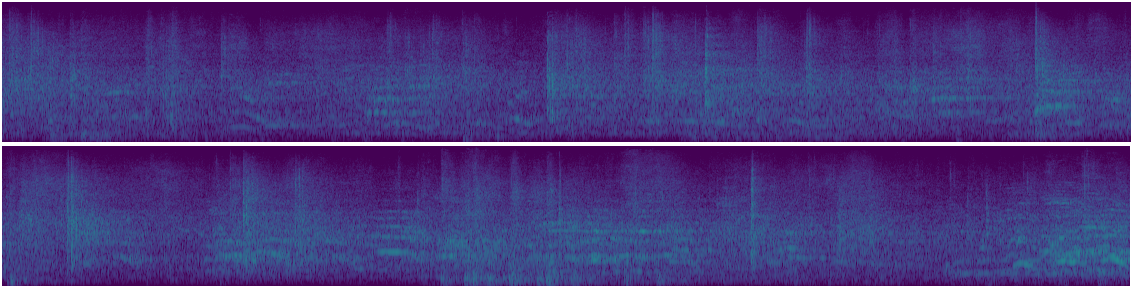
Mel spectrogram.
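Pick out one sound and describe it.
Skates scrape and carve across the ice.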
